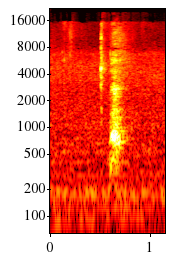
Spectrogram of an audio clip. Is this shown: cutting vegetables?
no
